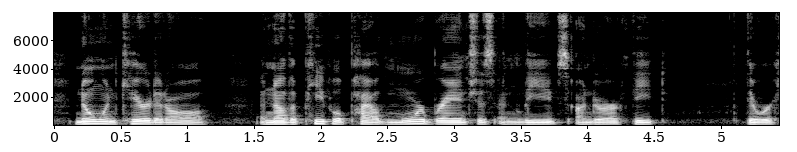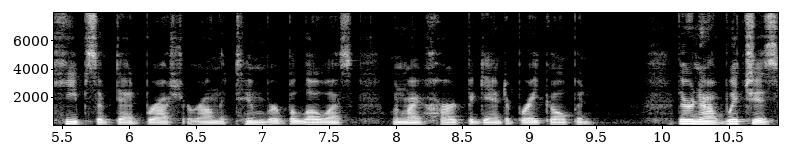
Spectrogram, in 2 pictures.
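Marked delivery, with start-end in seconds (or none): 10.1-10.9 loud, raised yelled outburst. The narrator yells to the people piling branches under their feet: yelling. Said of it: "I yelled".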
